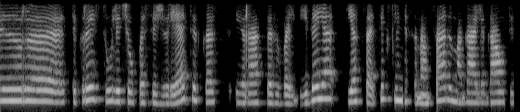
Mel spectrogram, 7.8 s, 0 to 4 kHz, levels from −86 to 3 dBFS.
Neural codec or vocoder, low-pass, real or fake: none; 3.6 kHz; real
